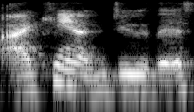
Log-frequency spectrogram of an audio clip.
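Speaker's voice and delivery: cracking voice. Retelling being walked down the aisle by both parents, re-enacting a cracking voice. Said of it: "My voice during like everything was just cracking".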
